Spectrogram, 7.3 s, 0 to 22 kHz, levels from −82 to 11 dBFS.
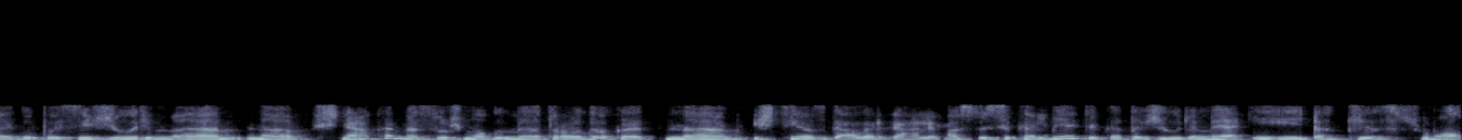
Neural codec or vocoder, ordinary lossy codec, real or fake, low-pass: codec, 24 kHz, 3 kbps, HILCodec; Opus, 64 kbps; fake; 5.4 kHz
